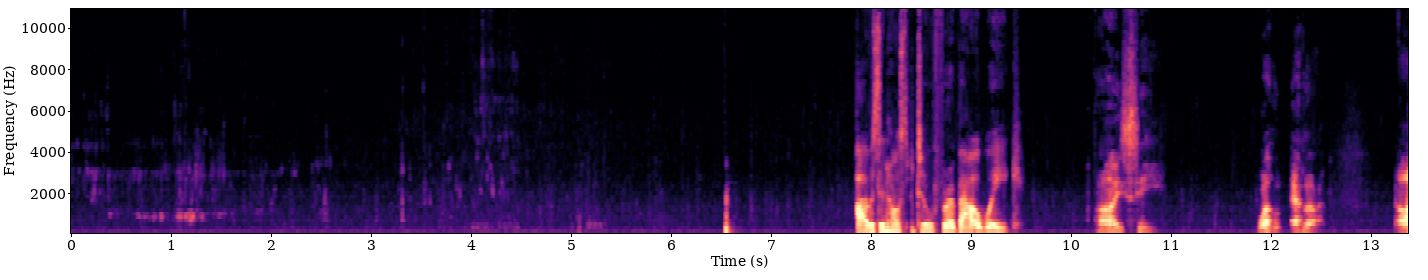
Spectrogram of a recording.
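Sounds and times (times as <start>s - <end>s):
water trickling into a glass: 0.0s - 5.4s
speech: 7.9s - 9.6s, 10.3s - 10.9s, 11.9s - 12.6s.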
